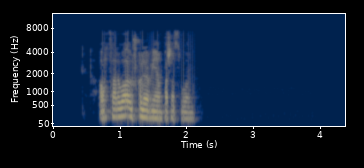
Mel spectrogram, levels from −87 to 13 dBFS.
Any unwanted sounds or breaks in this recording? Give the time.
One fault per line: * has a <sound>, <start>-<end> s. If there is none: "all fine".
all fine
